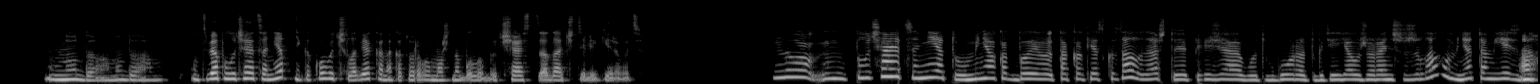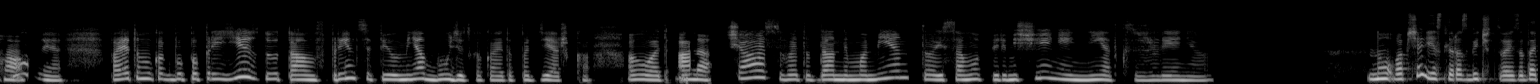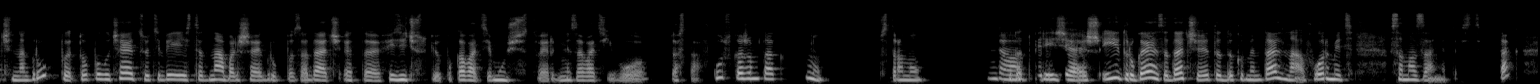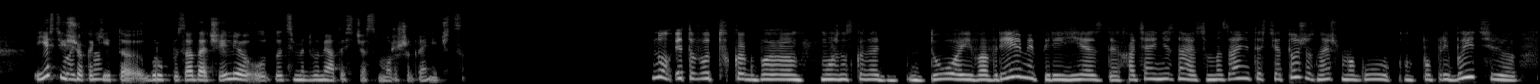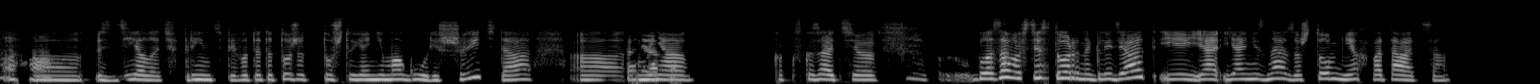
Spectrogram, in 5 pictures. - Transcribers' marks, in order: grunt
- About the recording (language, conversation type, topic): Russian, advice, Как принимать решения, когда всё кажется неопределённым и страшным?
